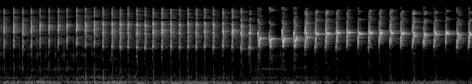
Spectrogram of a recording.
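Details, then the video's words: Lovebird chattering ngekek: quick harsh chirps in a steady series, pitch dropping a little after three seconds into a sharper, clearer run, used to spur lovebirds that rarely sing. "LB ngetik ngekek GAcooor bagus untuk pancing lb malas bunyi"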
